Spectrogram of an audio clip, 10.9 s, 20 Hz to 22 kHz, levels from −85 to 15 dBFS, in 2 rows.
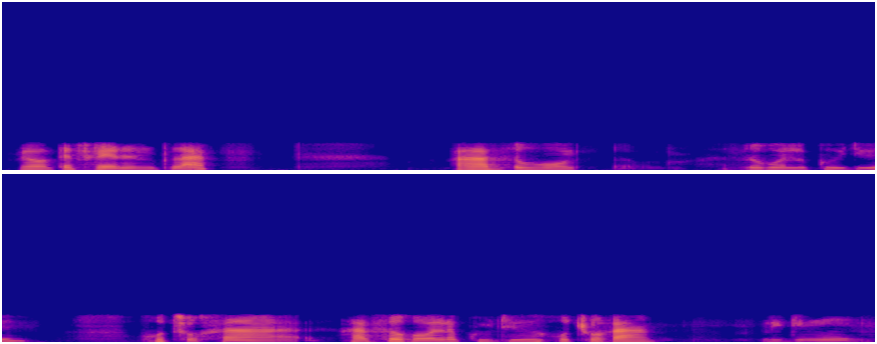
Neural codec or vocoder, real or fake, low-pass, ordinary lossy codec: codec, 16 kHz, 1 kbps, X-Codec, WavLM features, trained on Multilingual LibriSpeech; fake; 3.6 kHz; none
